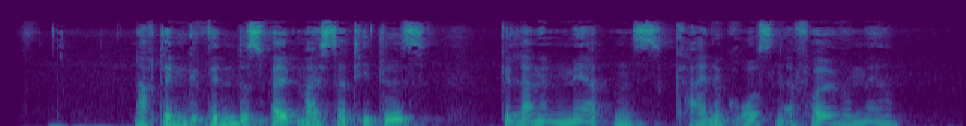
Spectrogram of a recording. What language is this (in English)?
German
